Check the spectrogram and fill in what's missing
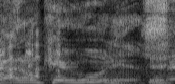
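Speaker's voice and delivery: mock Jack shrugging off the threat; Jack's voice. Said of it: "those voices".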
